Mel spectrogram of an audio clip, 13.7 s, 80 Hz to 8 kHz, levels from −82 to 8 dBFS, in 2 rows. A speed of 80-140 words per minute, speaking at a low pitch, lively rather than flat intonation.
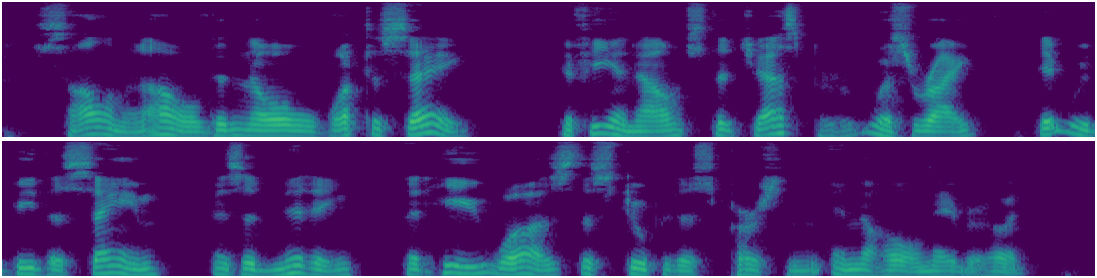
No: slow, 135 wpm; low, 115 Hz; average, 4.1 semitones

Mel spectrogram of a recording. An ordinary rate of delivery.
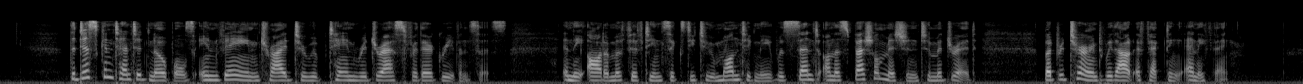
Yes: average, 145 wpm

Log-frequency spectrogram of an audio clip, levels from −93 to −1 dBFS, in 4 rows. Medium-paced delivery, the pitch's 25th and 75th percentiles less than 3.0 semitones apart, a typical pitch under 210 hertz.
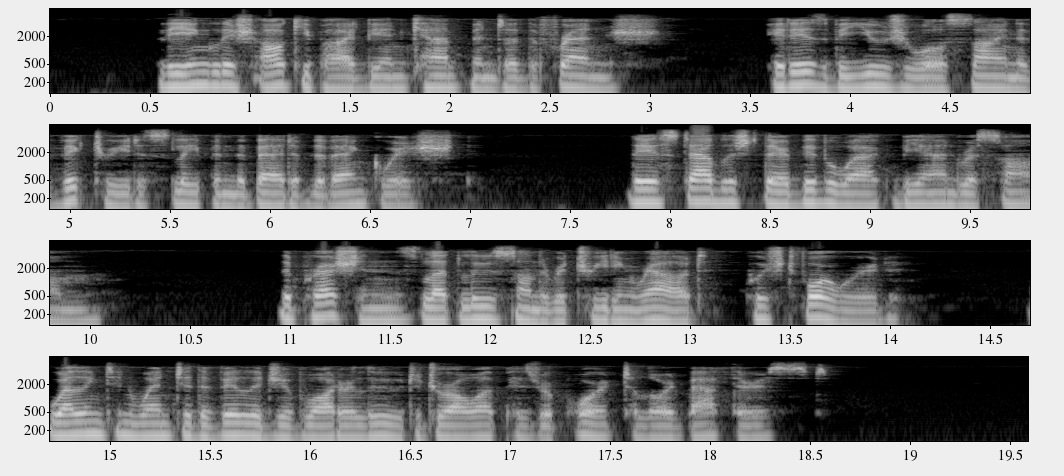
Yes: average, 165 wpm; narrow, 2.4 semitones; medium, 140 Hz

